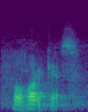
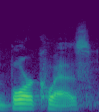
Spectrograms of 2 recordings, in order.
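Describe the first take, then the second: First: The J sounds like H; the R is rolled. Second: It is said the English way, R not rolled. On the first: This is the family's Spanish way of saying it. "The J is an H, you roll the R" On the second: This is the changed form used after moving to Texas. "he magically changed it to"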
